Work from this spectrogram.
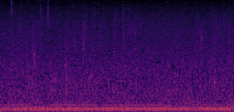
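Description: Rain falls steadily in a Minecraft world, a soft, uniform hiss with a low rumble underneath, quiet and unbroken for the whole three seconds.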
